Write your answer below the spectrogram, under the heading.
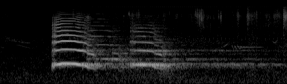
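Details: Cranes confronting a dog on 21 April 2015: a loud, ringing, strongly harmonic trumpeted call, then a second, softer, drawn-out note fading over a quiet outdoor background.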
